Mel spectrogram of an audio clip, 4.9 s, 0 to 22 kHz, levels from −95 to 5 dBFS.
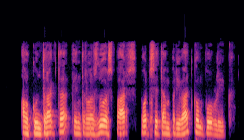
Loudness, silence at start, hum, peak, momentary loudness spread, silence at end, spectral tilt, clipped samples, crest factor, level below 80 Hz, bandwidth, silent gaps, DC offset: -16 LUFS; 0.45 s; none; 0 dBFS; 7 LU; 0.4 s; -6.5 dB/octave; under 0.1%; 16 dB; -54 dBFS; 7.6 kHz; 2.75-2.80 s; under 0.1%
